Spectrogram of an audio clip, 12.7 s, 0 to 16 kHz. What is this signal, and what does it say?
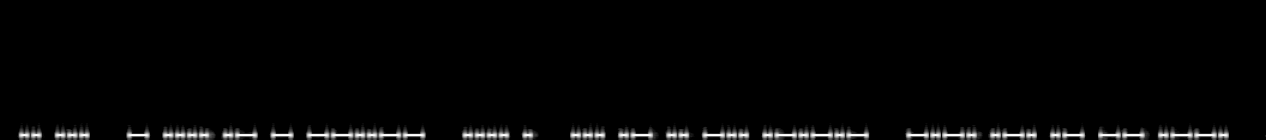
Morse code, heard as a keyed tone, about 20 wpm, 600 Hz. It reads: IS THAT, HE SAID. CRAMP
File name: the old man and the sea / the old man and the sea part 1 20wpm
